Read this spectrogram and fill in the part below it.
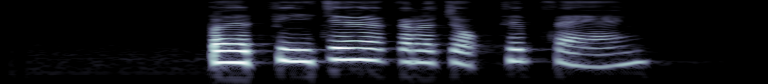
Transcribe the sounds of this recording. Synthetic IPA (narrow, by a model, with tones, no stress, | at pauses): pɤː˨˩t̪̚fiː˧t͡ɕɤː˥˩kɾa˧t͡ɕo˨˩k̚t̪ʰɯ˦˥p̚sɛː˩˦ŋ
